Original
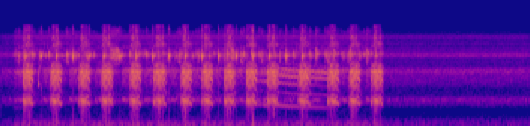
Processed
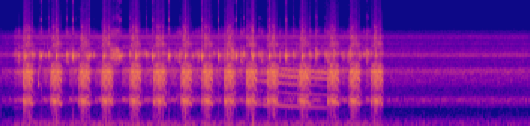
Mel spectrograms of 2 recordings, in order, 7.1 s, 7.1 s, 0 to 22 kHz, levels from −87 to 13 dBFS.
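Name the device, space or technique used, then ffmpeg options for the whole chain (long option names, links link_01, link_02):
parallel distortion: -filter_complex "[0:a]asplit=2[link_01][link_02];[link_02]asoftclip=type=hard:threshold=-26.5dB,volume=-9.5dB[link_03];[link_01][link_03]amix=inputs=2:normalize=0,volume=5dB"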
